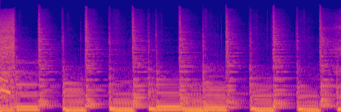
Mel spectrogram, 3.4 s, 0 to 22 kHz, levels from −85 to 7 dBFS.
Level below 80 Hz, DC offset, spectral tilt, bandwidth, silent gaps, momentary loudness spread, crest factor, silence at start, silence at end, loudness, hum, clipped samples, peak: -28 dBFS; under 0.1%; -6 dB/octave; 17.5 kHz; none; 4 LU; 14 dB; 0 s; 0 s; -22 LUFS; none; under 0.1%; -6 dBFS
